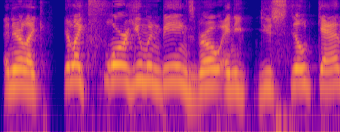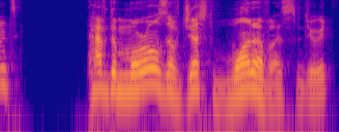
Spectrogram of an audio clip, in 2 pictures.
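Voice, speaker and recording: A high-pitched, fairly bright male voice with lively intonation and an unhurried pace comes through a dry, studio-quality recording. The speaker, a native Dutch speaker from Belgium with a Belgian Dutch accent, reacts to a clip on his stream with an angry rant laced with frequent swearing.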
